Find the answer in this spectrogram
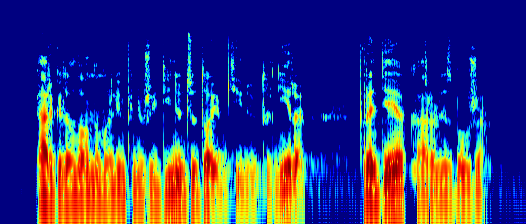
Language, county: Lithuanian, Kaunas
